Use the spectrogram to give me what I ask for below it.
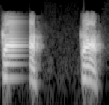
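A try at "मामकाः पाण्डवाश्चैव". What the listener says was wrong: না, আপনি ফকারটা বাদ দিচ্ছেন কেন? কাপ উচ্চারণ করেন তো, ইংলিশে কাপ শব্দ আছে, তাহলে কাপ শব্দের ফকারের জায়গায় আপনি ফকার কল্পনা করে উচ্চারণ করুন। কাপ, কাফ, এরকম হবে না? কাফ, মাম কাফ পাণ্ডবাশ্চৈব।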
